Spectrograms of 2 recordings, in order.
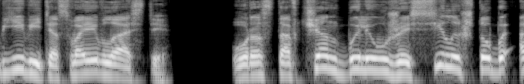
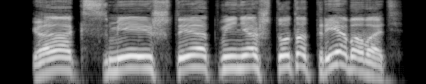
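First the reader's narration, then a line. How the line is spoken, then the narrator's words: Shouting. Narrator (Russian): кричал великий князь Изяслав Мстиславич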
